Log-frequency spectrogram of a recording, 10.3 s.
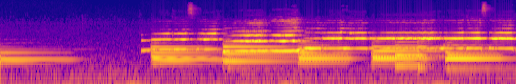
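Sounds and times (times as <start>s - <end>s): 
tenor singing: 2.8s - 10.3s.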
